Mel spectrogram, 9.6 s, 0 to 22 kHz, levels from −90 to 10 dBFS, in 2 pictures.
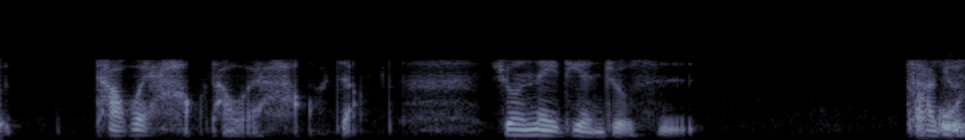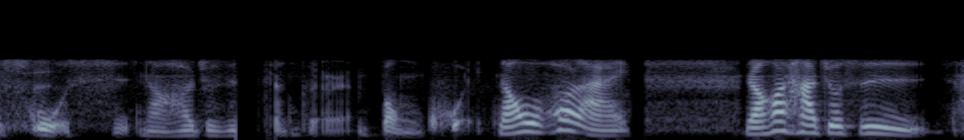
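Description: Packet loss filled with silence cuts hard-edged holes into the speech at 6.0–6.2 s and 7.97–8.05 s, their lengths fitting 10 ms packets.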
